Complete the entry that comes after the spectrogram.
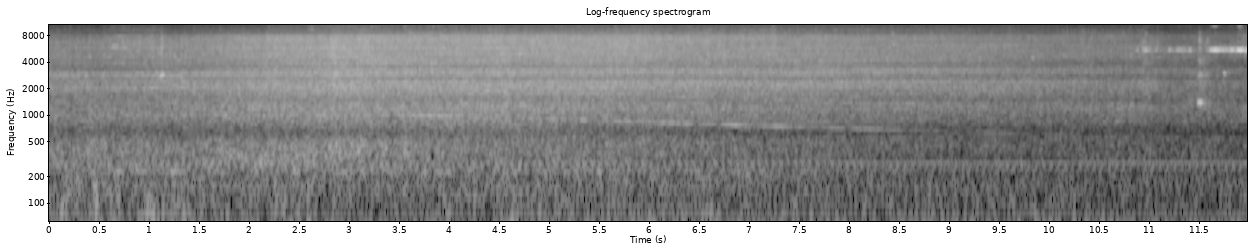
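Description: Electric multiple unit rolling along the track and slowing to a stop, a rumble of wheels on rails that swells and then fades. Over several seconds in the middle a whine falls slowly in pitch as the train brakes, with a few clicks near the end.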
